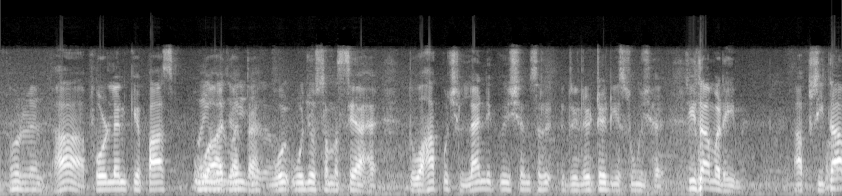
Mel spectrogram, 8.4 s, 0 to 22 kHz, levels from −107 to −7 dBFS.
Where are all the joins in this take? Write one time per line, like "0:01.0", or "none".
0:06.8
